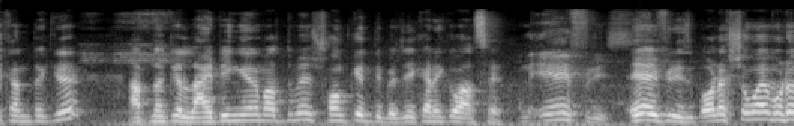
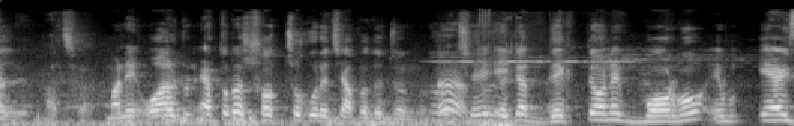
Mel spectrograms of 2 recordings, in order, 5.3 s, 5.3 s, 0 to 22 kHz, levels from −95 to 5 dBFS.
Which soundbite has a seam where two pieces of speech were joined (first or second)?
second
